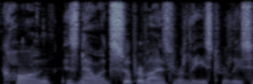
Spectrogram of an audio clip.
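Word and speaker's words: Kueng: uh Alexander uh I believe it's pronounced Kong is now unsupervised released released in January of this year and Thomas Lane released in August 2024.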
